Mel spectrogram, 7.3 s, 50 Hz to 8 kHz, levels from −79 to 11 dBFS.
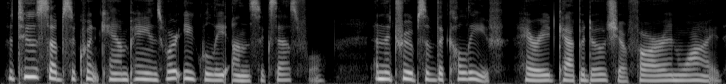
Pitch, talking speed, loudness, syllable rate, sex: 205 Hz, 150 wpm, -19 LUFS, 5.0 syllables/s, female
